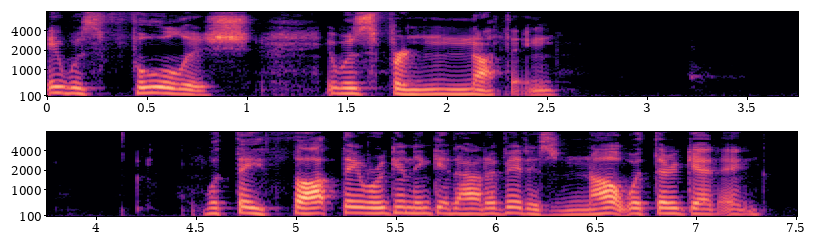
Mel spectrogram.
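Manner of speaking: choked up, words catching in the throat. Speaker talking to listeners, called y'all, getting choked up. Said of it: "I got choked up a little bit".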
